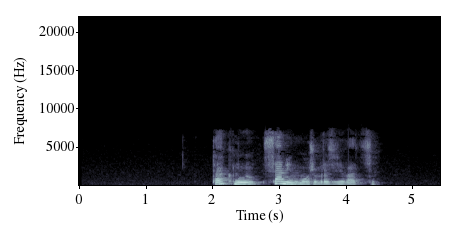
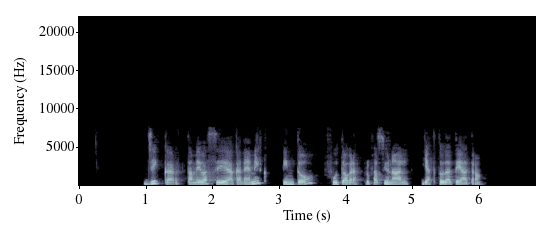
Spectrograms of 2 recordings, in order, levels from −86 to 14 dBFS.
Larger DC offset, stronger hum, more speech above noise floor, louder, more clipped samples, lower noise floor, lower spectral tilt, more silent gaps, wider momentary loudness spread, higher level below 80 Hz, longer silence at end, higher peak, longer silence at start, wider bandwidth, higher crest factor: neither; neither; second, 55 dB vs 72 dB; about the same, -16 LUFS vs -16 LUFS; neither; second, -71 dBFS vs -88 dBFS; about the same, -6.5 dB/octave vs -6 dB/octave; neither; first, 18 LU vs 8 LU; about the same, -60 dBFS vs -60 dBFS; first, 0.95 s vs 0.8 s; about the same, -2 dBFS vs -2 dBFS; first, 2 s vs 1 s; about the same, 7.4 kHz vs 7.6 kHz; about the same, 16 dB vs 16 dB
